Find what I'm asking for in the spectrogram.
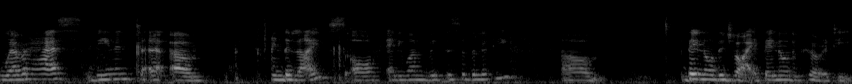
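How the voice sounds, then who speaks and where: Speaking at a moderate pace with long, frequent pauses, a woman uses a medium pitch and ordinary pitch variation, with audible room echo around her. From India, small town. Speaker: art teacher and nonprofit founder. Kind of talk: presentation. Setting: meeting with audience.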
